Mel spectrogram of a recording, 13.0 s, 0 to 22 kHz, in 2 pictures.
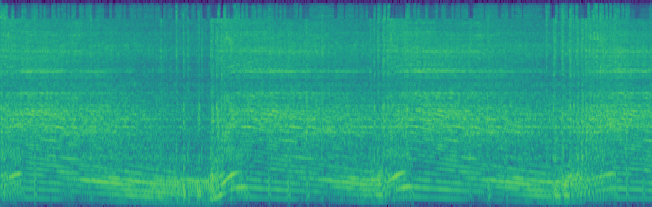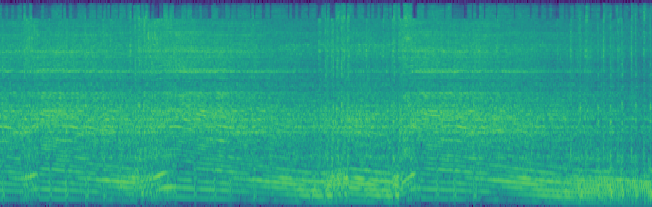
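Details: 1975 Yamaha RD200 two-stroke twin, first start after 20+ years in a barn, 40:1 premix: revs rise and fall about every two seconds, picking up cleanly on both cylinders, both hot; running healthy.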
